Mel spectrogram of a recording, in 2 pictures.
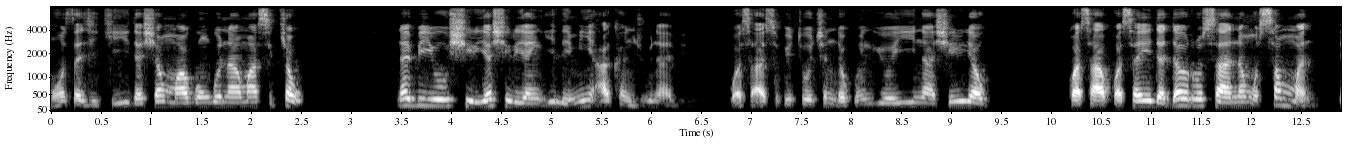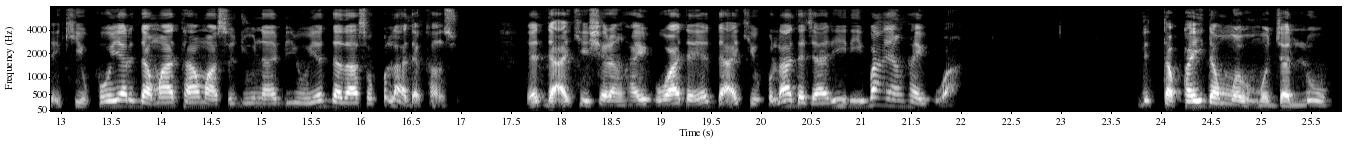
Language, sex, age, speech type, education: Hausa, male, 30-45, spontaneous, tertiary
